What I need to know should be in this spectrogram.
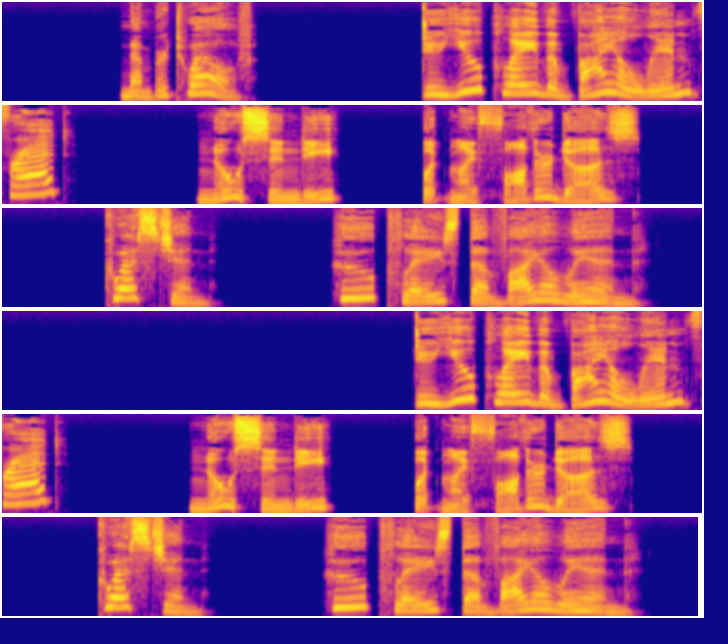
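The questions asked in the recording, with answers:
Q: Who plays the violin?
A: Fred's father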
